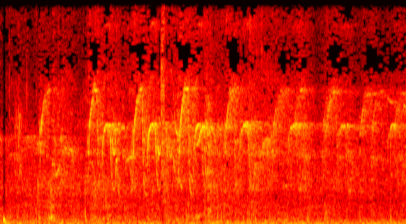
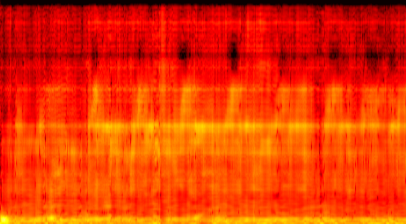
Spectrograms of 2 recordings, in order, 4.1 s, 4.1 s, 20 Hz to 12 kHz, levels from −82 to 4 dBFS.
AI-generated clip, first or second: second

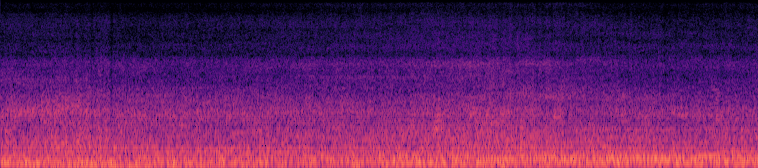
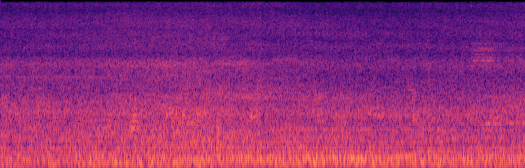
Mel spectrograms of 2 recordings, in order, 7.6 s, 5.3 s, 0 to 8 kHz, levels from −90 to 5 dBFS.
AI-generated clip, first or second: first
